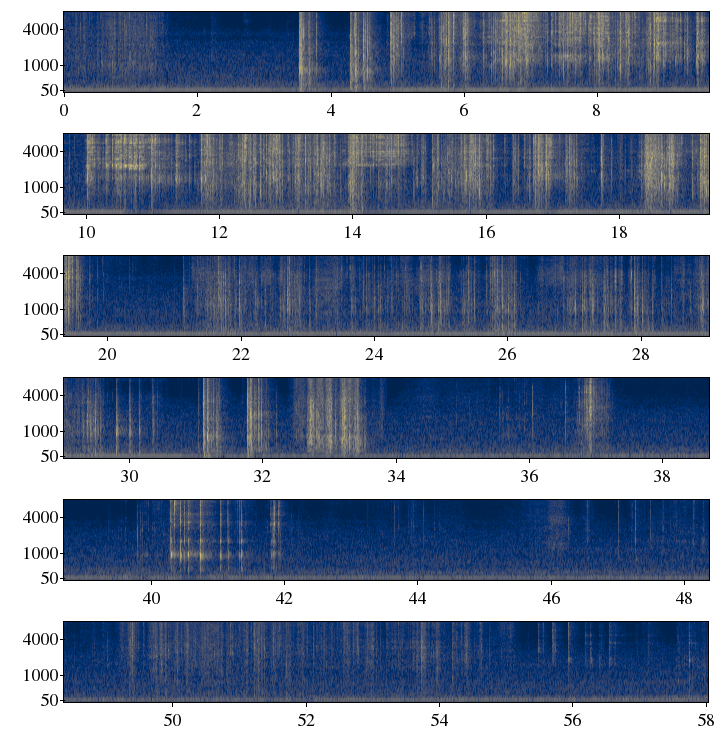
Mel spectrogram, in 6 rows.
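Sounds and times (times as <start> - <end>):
steady low hum: 0.0 - 58.0
plastic containers clattering: 3.5 - 19.9, 21.1 - 33.9, 39.8 - 42.1, 47.2 - 58.0.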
